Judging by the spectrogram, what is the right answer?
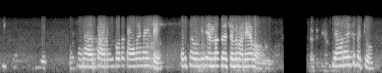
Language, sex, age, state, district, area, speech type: Malayalam, female, 30-45, Kerala, Idukki, rural, conversation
